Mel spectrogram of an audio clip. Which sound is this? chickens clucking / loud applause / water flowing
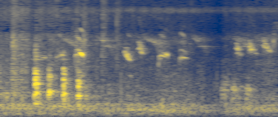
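chickens clucking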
